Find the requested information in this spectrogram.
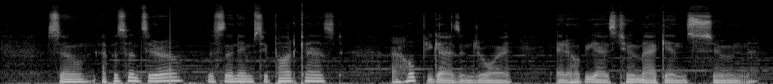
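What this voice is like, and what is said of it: Strained, sore-throated low-energy voice. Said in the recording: “This one's really short and low energy because, again, my fucking throat is eviscerated right now.”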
